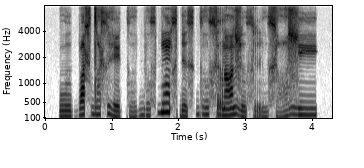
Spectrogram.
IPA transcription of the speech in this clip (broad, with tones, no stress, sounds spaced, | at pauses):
w u˩ b ɑ˧ x dˤ ṳ˧ x ɦ ø˩ k o̤˩˧ b o̤˧ x b õ˥ x ɗ ɯ˩ x ɡʱ o̤˥ x r ɑ̃˧˥ ɮ u˩ x r ṳ˩˧ x ɑ̤˩˧ ɮ y˥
